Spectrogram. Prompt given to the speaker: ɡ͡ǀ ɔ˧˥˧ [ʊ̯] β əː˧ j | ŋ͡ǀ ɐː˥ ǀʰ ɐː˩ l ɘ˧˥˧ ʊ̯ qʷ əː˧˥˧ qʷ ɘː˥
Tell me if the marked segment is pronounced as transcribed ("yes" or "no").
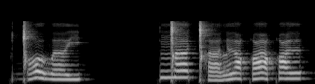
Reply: yes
